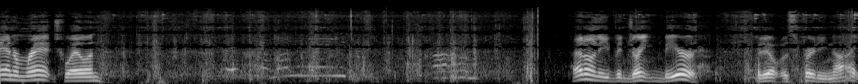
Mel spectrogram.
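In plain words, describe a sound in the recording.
Footsteps crunch on a gravel trail.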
